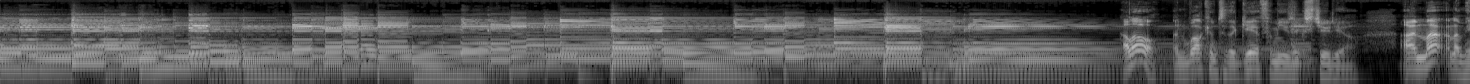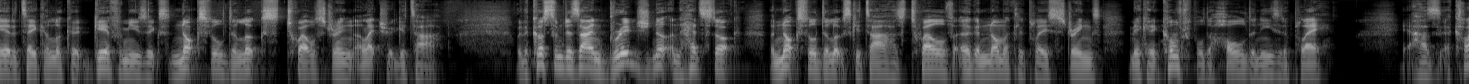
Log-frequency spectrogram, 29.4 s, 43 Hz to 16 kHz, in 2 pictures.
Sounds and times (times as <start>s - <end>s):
Electric guitar: 0.0s - 13.4s
Strum: 0.0s - 13.6s.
